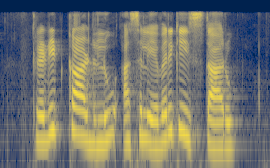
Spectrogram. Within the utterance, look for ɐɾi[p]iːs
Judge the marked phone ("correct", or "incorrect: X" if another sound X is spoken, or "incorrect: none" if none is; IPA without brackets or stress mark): incorrect: k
